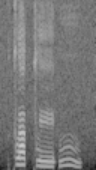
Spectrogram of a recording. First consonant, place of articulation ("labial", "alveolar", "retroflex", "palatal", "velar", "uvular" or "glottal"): velar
